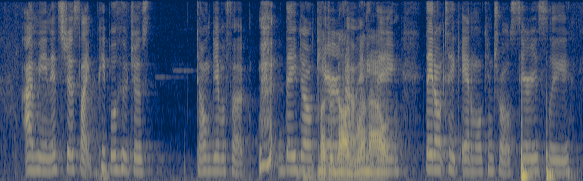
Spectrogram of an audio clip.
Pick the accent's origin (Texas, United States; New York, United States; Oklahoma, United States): Texas, United States; Forest Hill; Just Forest Hill.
